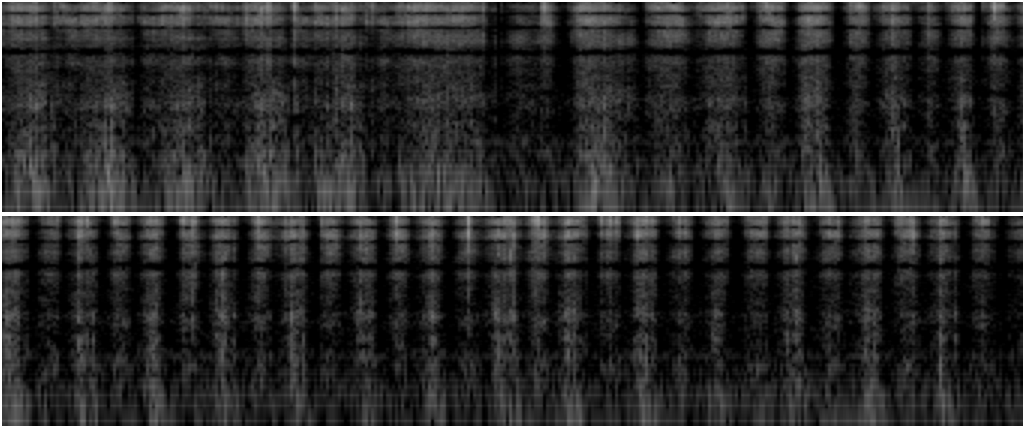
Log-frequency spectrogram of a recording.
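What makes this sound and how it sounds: Short nails scratch rhythmically across the loops of a beige looped carpet. They make a steady run of dry, rasping scrapes, about two strokes per second, with a dense, low, rumbling texture underneath.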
